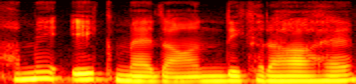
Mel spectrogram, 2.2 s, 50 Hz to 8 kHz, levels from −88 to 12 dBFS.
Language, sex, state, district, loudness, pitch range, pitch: Hindi, male, Bihar, Patna, -14 LUFS, 130-160 Hz, 130 Hz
